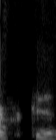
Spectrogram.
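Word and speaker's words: ἀρχή: O arqué ou arché? Arché o eh na verdade se pronuncia arqué, né?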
